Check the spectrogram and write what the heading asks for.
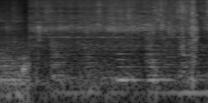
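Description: Kitchen tap water running into a stainless-steel sink while dishes are rinsed under it, starting about a third of a second in as a steady splashing hiss.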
